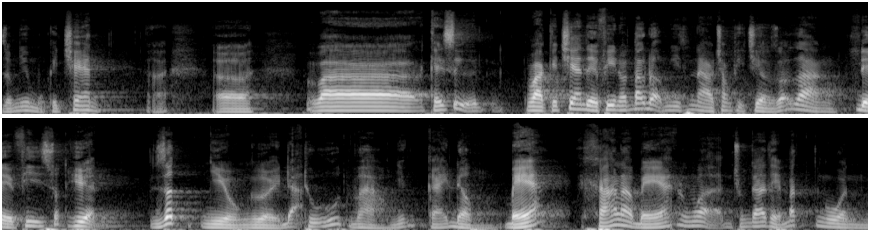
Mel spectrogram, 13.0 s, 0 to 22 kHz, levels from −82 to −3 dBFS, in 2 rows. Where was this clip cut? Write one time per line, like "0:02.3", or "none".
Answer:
0:06.4
0:08.7
0:10.7

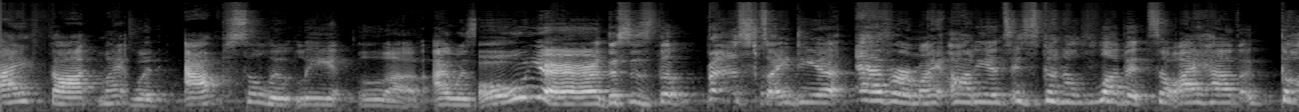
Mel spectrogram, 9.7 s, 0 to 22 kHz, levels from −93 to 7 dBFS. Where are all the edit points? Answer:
0:01.0
0:03.6
0:05.7

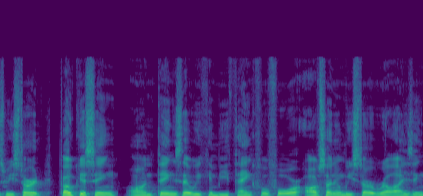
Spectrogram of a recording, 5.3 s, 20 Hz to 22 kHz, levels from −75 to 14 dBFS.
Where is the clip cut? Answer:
none

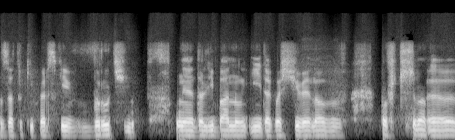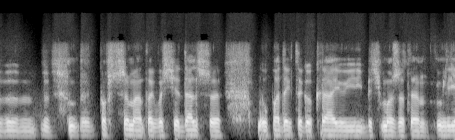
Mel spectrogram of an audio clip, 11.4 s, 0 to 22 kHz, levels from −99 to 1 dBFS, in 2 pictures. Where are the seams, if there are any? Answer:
0:05.3

